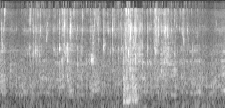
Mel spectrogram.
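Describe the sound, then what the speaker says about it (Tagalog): Vinegar is poured into a pot for a yellowfin tuna paksiw, making a faint, soft trickling and splashing pour that swells briefly midway, heard close in a quiet kitchen with no talking. "ilagay natin yung suka"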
